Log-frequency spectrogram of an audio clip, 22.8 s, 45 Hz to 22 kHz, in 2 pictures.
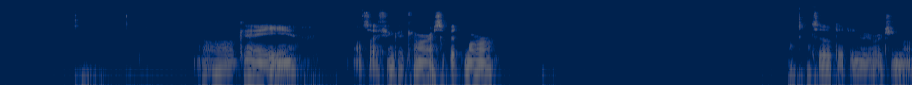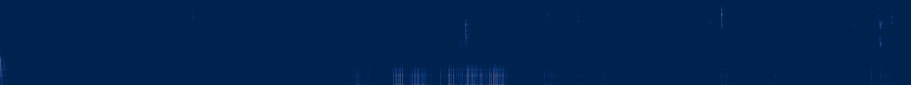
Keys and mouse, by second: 0.8-4.3 middle drag, 4.5-7.3 right drag, 5.5 r, 9.4-11.3 drag, 9.9 g, 13.3-16.4 drag, 13.7-16.4 right drag, 16.5-18.4 middle drag, 17.5 KP_7, 18.4 Tab, 20.5 Tab, 21.1 a.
